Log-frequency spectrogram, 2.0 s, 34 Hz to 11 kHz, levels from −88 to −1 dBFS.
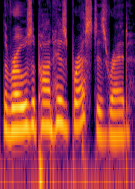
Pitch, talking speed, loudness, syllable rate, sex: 210 Hz, 205 wpm, -16 LUFS, 4.2 syllables/s, female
